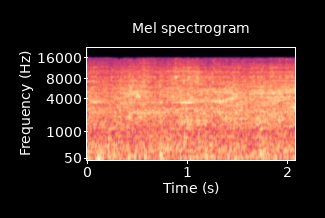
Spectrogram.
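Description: Sound effect of an animated logo intro: a steady rasping, grinding noise, like sawing or metal being ground.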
